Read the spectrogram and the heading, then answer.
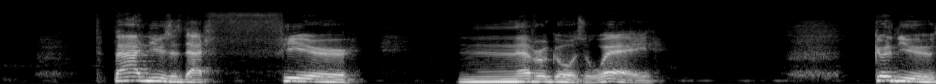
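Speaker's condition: Stutter; lifelong stutter, breathing technique from speech course also done by Gareth Gates, joined Toastmasters; still stutters in six languages, controls stutter with breathing technique; debilitating stutter, avoided speaking about 25 years, stutter evident when speaking, pauses resemble internet lag; blocks

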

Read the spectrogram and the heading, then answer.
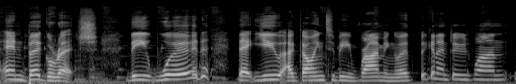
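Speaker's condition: No condition

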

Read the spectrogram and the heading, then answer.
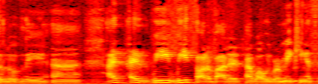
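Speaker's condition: No condition

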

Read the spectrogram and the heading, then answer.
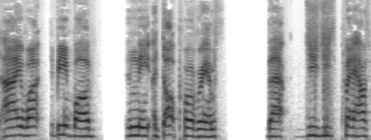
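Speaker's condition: Down syndrome; present from birth

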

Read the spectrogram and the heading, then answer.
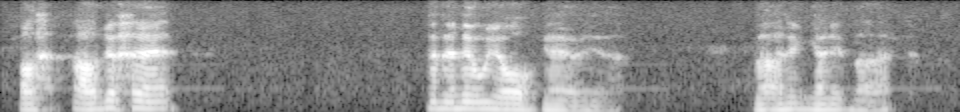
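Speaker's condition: Parkinson's; citing Parkinson's

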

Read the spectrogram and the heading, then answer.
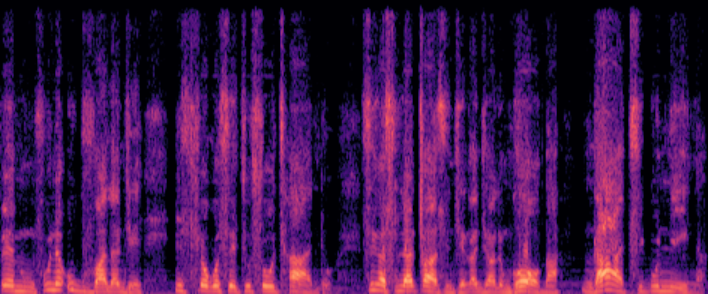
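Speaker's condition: No condition

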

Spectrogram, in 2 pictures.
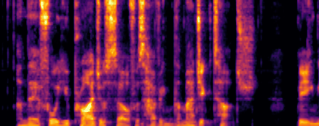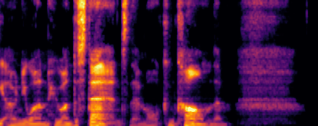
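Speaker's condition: No condition

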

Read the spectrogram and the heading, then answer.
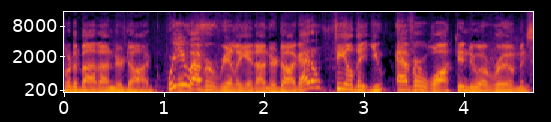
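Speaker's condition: No condition

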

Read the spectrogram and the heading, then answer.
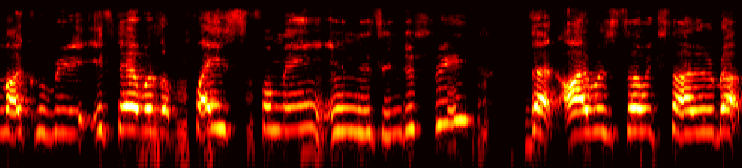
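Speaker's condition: Spastic quadriplegic cerebral palsy

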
